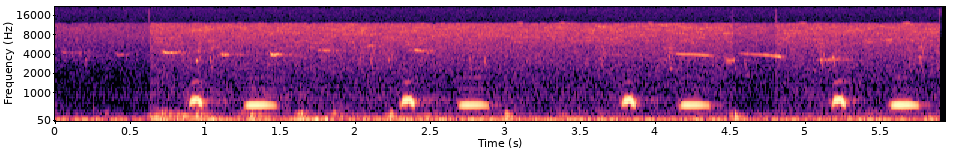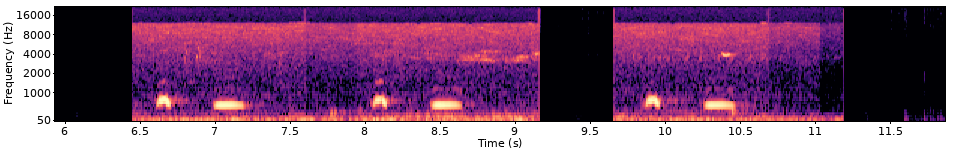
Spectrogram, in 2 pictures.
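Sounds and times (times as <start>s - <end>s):
common cuckoo calling at a nature park in Essex: 0.7s - 1.6s, 2.3s - 3.0s, 3.8s - 5.9s, 6.6s - 7.3s, 8.1s - 8.8s, 9.9s - 10.5s.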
